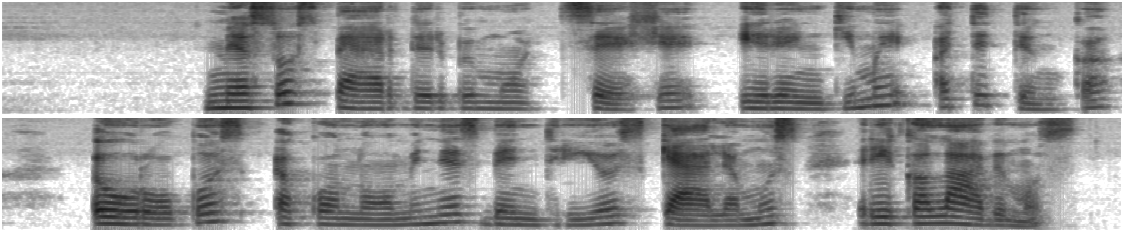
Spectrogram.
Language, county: Lithuanian, Utena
